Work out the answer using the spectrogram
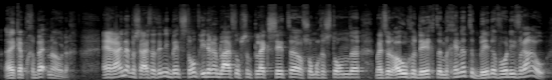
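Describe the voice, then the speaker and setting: A man's voice: on the high side, a little fast, few pauses. A man preaching a sermon, telling a story with emphatic repetition.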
